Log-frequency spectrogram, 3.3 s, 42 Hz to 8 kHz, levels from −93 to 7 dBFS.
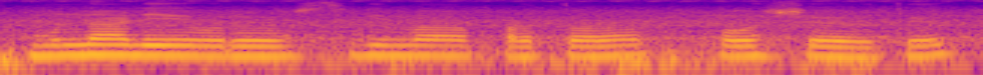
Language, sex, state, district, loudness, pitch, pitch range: Tamil, male, Tamil Nadu, Namakkal, -15 LUFS, 160 Hz, 155-170 Hz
